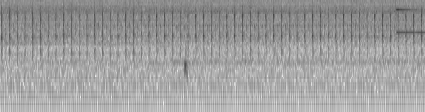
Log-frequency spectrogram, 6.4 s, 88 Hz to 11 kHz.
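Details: 2007 Hyundai Tucson 2.0 4WD, 210,000 km, idling: sharp, even tick-knock about three per second at the top of cylinder 1 after a valve cover gasket change and revving to 3000 rpm; exhaust valve not seating suspected, not confirmed.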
